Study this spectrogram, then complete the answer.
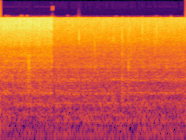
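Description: Vegetables frying in a pan on a burner set high, a steady bright sizzle that drops a little in level partway through and keeps hissing, with no voices.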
